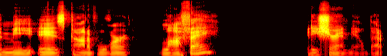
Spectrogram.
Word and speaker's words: Lafe: It's a strange one because I saw IGN was saying it's not Leve. No, so Leve is an artist. Leve, the artist. Yes. Yeah. Yes. So, but yeah, the Norse pronunciation I think would be Lafe, which makes more sense because it's Fae, right?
